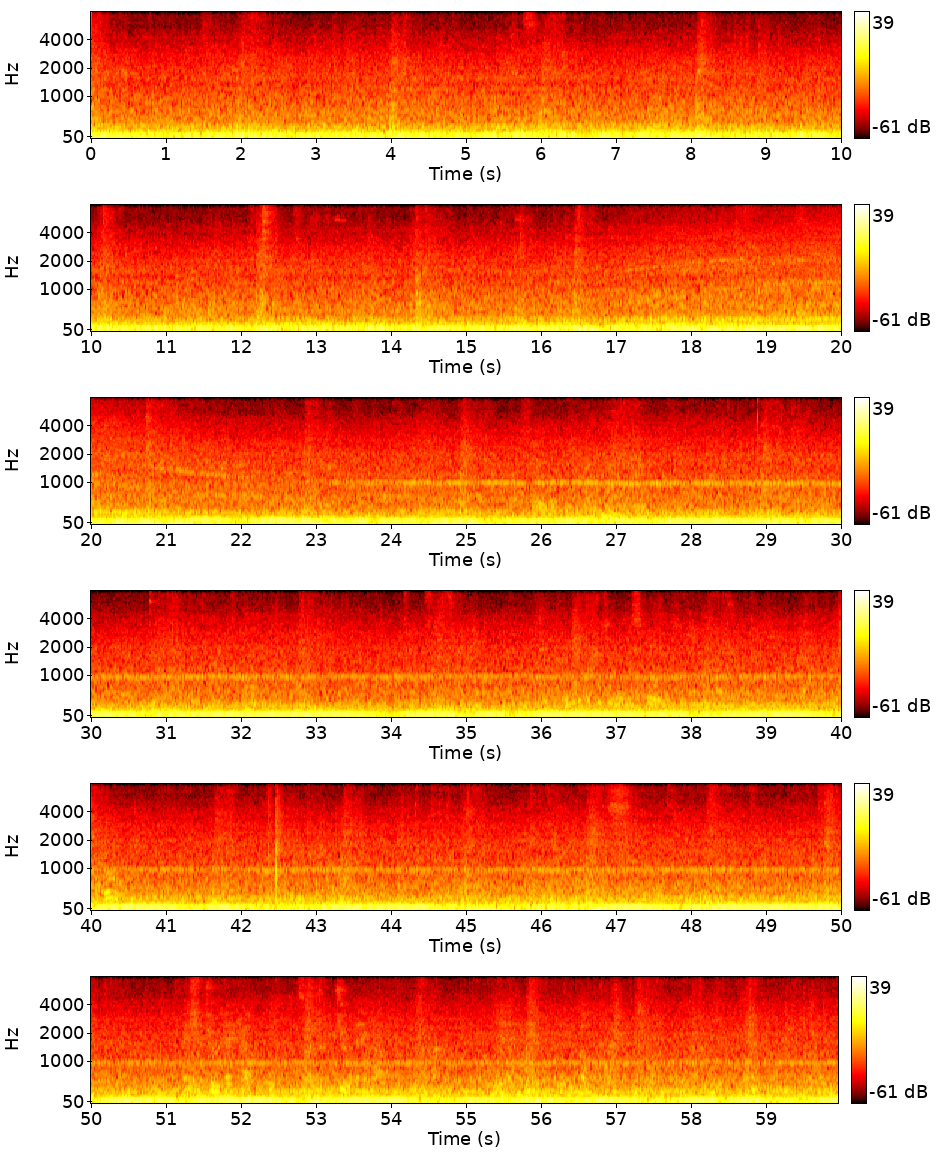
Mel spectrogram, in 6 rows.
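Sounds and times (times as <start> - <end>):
train wheel rumble: 0.0 - 59.9
diesel engine drone: 13.1 - 59.9.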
